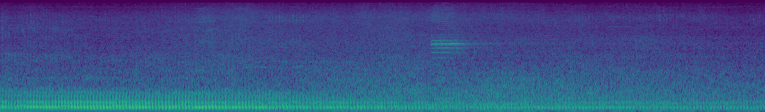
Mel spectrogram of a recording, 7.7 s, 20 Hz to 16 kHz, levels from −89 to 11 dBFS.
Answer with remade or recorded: recorded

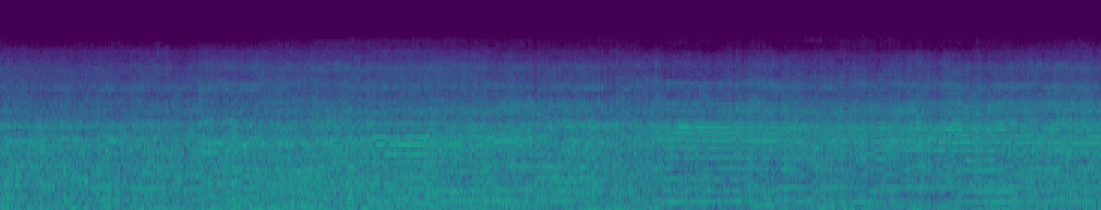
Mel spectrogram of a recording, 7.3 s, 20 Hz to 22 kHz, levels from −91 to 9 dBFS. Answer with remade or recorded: remade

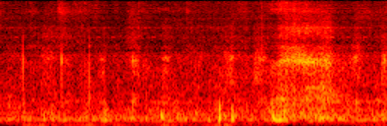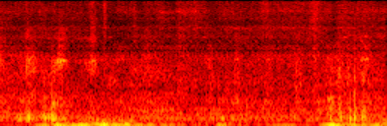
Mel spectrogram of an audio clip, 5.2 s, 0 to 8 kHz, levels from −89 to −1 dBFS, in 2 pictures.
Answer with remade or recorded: remade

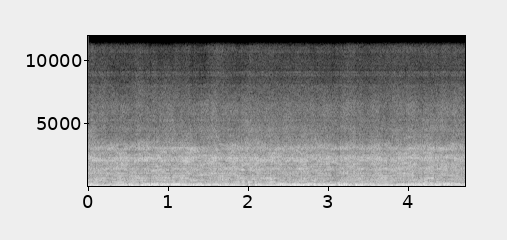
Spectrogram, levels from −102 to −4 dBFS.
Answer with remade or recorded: remade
